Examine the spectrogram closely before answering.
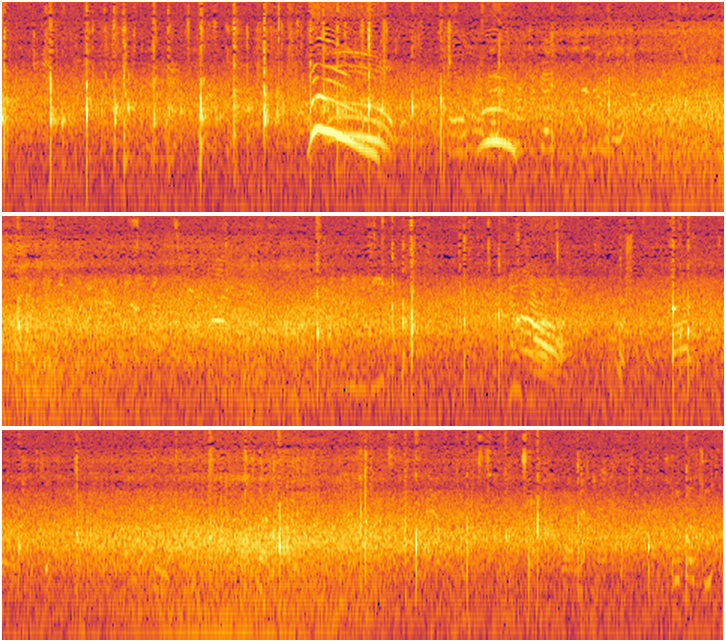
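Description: Paddles hit a hard plastic ball with sharp pops, outdoors.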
